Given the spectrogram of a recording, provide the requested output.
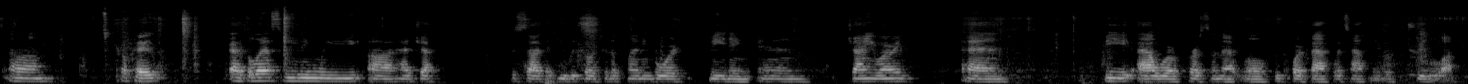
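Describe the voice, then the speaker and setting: A soft-spoken woman talks in a flat monotone at a very deep, low pitch, moving at a fairly slow pace with long, frequent pauses. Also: big swings in loudness. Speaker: village mayor chairing meeting. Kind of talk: public meeting, chairing agenda items. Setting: village board meeting room with public. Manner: hesitant, many fillers.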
